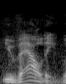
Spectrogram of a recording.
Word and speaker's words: Uvalde: By the way, I've been mispronouncing it. It is, in fact, Uvalde. Joy in Ann Arbor, who is an expert in Texan, helped clear things up for me. Uvalde, with a short A, like Uvalde. Oh, see, I'm still screwing it up. Uvalde, with a short A, like in Valerie.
